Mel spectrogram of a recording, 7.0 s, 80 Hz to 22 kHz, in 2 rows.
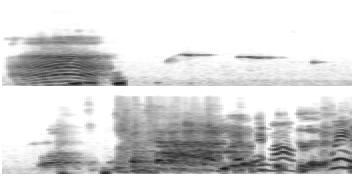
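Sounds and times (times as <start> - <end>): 
speech: 0.1 - 0.4
person whistling soft short notes: 1.6 - 4.0
lively talking: 3.9 - 6.9
loud voiced sounds and laughter-like vocalizing: 4.0 - 6.9.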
